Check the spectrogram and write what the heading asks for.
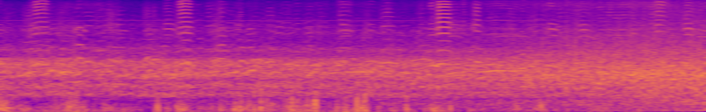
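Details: Massed honking from hundreds of Canada geese rising into the air, a rapid jumble of nasal calls layered over one another, with individual sharper honks standing out now and then.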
